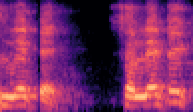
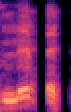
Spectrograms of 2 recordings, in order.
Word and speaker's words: LaTeX: so first what is latex is a document preparation system for producing high quality documents the current pronunciation is lit it is not latex or latex it is lithic and in writing healthcare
